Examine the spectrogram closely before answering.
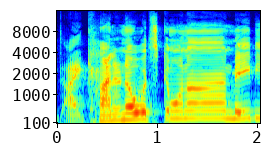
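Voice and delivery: high, slow unsure voice, hedging everything; clueless guy. Retold or imitated. Host mocking the coach: high, slow, unsure hedge. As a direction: play a coach who barely knows what's happening. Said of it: "someone who's kinda like".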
